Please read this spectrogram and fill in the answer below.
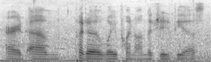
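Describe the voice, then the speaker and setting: A man's voice: fairly low pitch, completely flat delivery, normal speed, heavy background noise. A man chatting casually in character as a player in an online roleplay game.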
